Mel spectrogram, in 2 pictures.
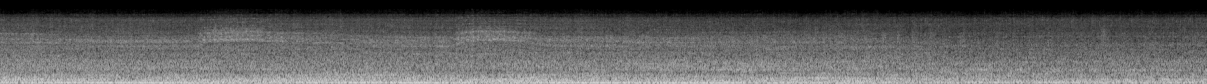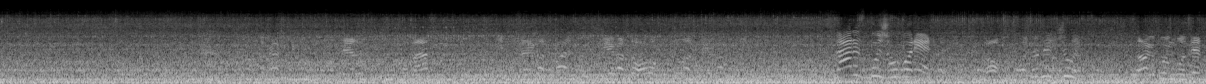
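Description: A combine harvester engine rumbles steadily close by.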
